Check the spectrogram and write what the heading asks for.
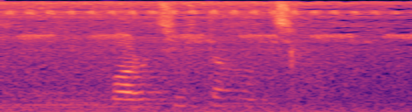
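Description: Crickets chirping in a regular pulsed rhythm, a few chirps a second, over a steady low hum.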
